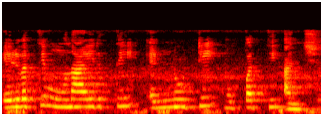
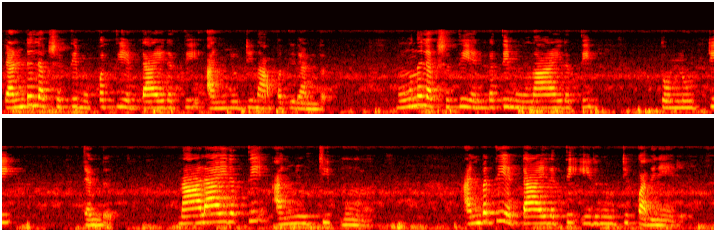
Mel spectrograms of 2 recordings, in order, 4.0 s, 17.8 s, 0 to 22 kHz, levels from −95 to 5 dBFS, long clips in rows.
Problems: background sounds at intervals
